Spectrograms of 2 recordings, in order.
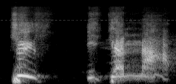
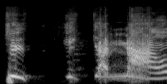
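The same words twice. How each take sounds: First: Loud, slow chant; loud call. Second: African accent. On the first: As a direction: call the name out big. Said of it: "but with your African accent". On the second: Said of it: "with your African accent". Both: Shown as a demonstration.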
